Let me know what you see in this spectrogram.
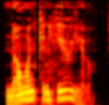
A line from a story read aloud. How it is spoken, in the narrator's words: she said calmly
